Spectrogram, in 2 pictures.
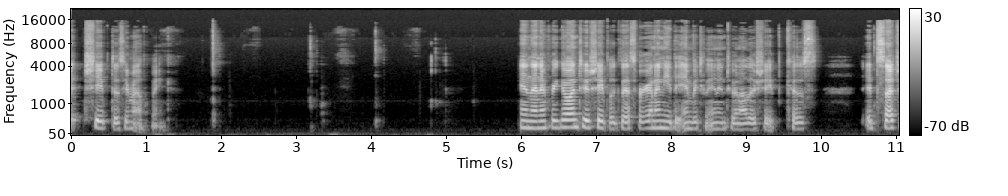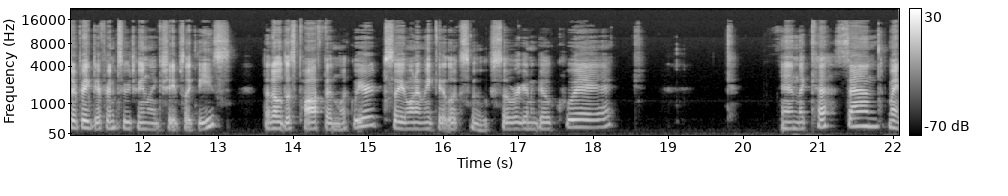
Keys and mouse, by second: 10.2 click, 11.6 double click, 13.2 click.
